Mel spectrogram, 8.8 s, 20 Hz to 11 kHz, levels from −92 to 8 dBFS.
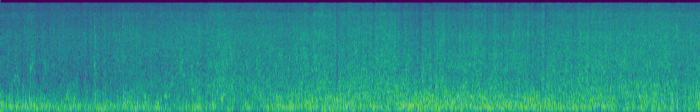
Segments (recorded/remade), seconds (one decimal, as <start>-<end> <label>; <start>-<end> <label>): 0.0-8.8 recorded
